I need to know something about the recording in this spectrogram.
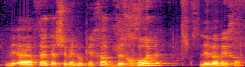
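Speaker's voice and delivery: loud, each word set apart, BECHOL stressed and held; careful distinct reading. Shown as a demonstration. Teacher reading bold letters to the class, careful and distinct. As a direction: read it out firmly, keeping "bechol" and "levavecha" separate. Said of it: "je vais leur lire".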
